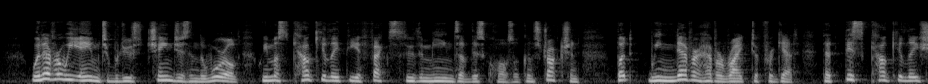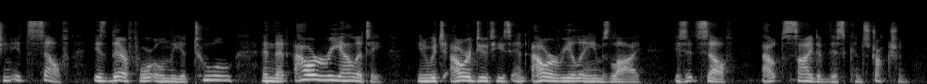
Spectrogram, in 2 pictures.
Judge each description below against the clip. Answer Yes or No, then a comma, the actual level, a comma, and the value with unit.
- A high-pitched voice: No, medium, 155 Hz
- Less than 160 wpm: No, average, 185 wpm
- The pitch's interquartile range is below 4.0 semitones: No, average, 4.7 semitones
